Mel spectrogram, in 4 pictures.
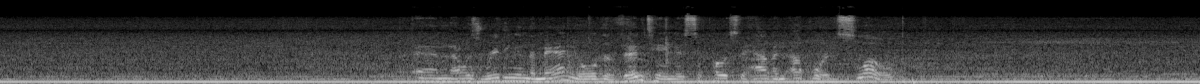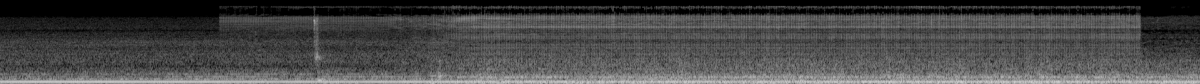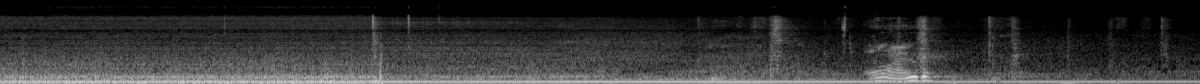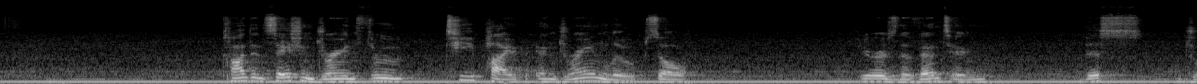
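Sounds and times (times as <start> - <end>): heater blower humming: 13.9 - 31.4
gas burners rushing: 14.2 - 28.5.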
